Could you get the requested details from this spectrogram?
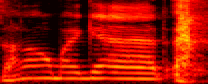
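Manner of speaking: put-on high-pitched Southern accent exclamation. Retelling a woman's reaction after she reached out about an audition, imitating Hannah's Southern accent. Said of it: "Sorry, that accent".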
